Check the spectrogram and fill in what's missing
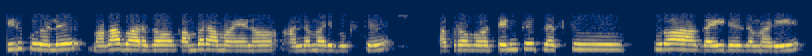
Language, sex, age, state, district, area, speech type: Tamil, female, 45-60, Tamil Nadu, Cuddalore, rural, conversation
